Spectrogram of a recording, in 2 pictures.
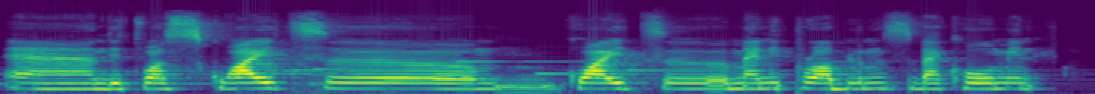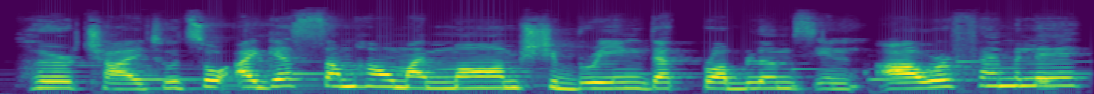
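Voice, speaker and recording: A young woman from Transylvania with a Hungarian-Romanian accent, giving a personal testimony in English with many pauses and fillers. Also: medium pitch, steady tone, soft background music. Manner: halting, many fillers and restarts. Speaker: guest.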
